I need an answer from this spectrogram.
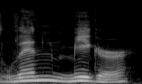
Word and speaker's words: Meagher: A quote-unquote Christian woman, her name is Lynn Meager. Okay, I'll spell that for you.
